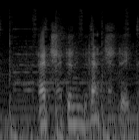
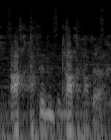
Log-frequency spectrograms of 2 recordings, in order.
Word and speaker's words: achtentachtig: Yeah, Achtentetchtig. No, actually it's Achtentachtig.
